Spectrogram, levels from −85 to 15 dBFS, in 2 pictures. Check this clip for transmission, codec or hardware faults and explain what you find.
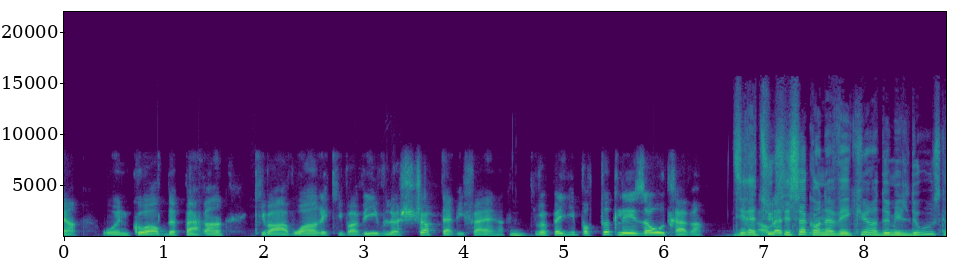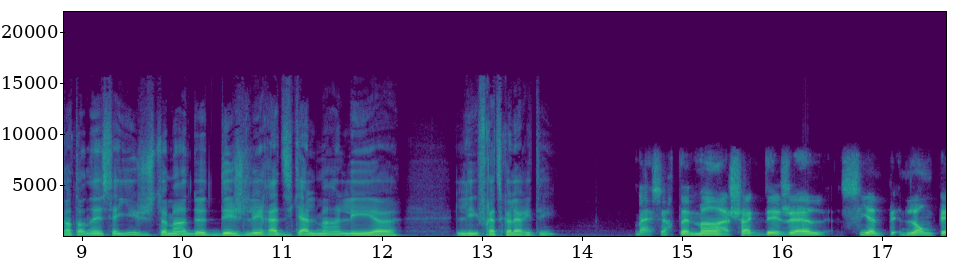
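Nothing stands out here: the speech comes through steady and intact, with no transmission, codec or hardware problem to point to.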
